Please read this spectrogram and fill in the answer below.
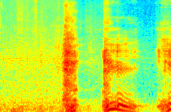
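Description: A man clearing his throat close to a microphone, twice: a sharp rasp about a second in, then a lower, voiced one that falls in pitch.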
